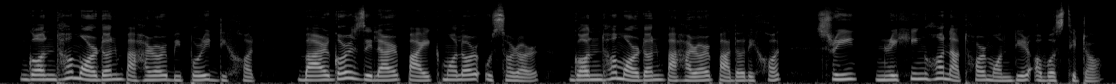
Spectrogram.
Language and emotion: Assamese, neutral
